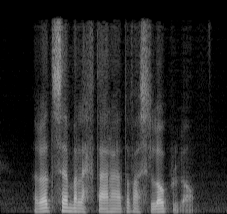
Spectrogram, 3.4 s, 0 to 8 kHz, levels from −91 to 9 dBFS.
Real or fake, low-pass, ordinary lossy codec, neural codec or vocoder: fake; 7.2 kHz; MP3, 48 kbps; codec, 16 kHz, 0.3 kbps, FocalCodec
